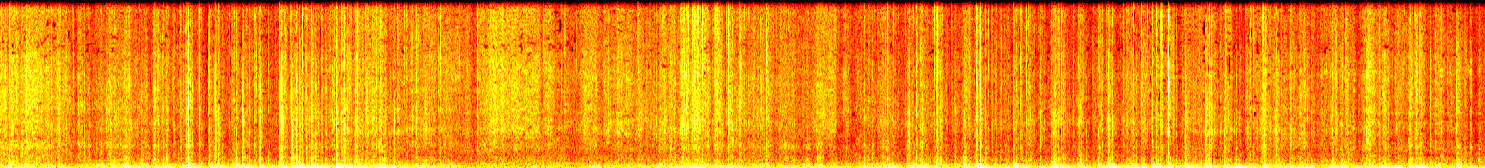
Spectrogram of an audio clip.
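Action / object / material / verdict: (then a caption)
scrape / burlap drawstring pouch / burlap / none. Short nails scratch the woven surface of a small, flat burlap drawstring pouch, making a dense, quiet stream of rapid, dry, crackly rasps with bright, papery texture. The scratching runs continuously for about fifteen seconds, dipping briefly near the middle, over a steady low hum.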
